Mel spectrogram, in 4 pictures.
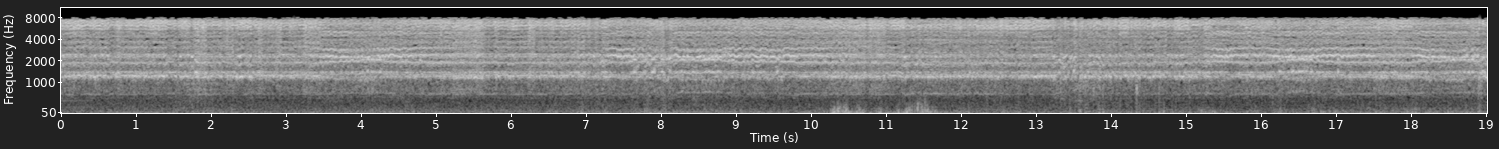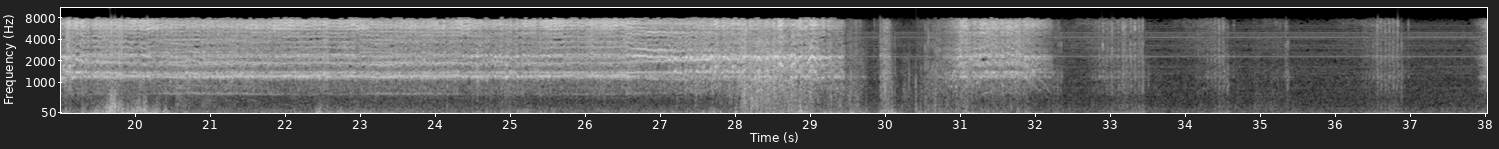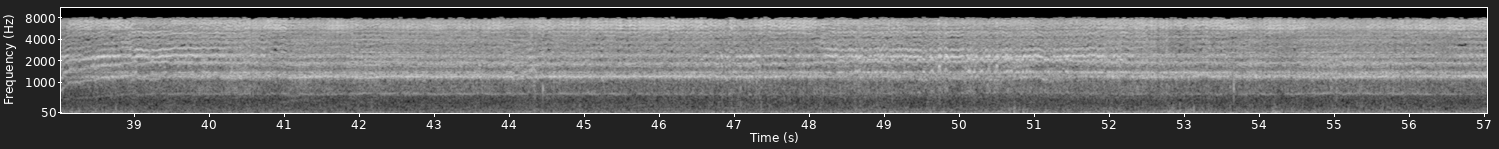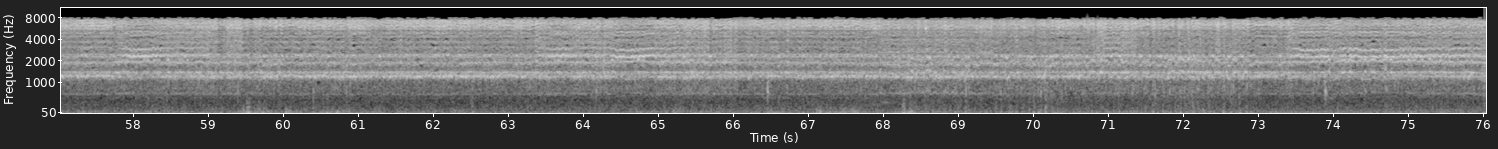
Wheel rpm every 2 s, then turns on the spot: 160, 160, 160, 160, 160, 160, 160, 160, 160, 160, 160, 160, 160, 160, 130, 70, 30, 10, 10, 130, 160, 160, 160, 160, 160, 160, 160, 160, 160, 160, 160, 160, 160, 160, 160, 160, 160, 160.
32-34 36-38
